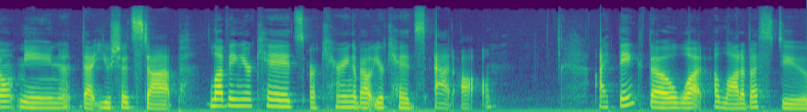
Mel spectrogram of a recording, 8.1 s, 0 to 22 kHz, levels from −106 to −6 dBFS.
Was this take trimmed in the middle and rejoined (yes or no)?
yes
